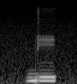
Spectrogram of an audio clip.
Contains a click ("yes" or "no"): no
